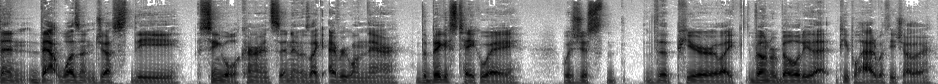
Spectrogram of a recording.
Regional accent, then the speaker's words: St. Louis, Missouri, United States; I'm from Saint Louis, Missouri

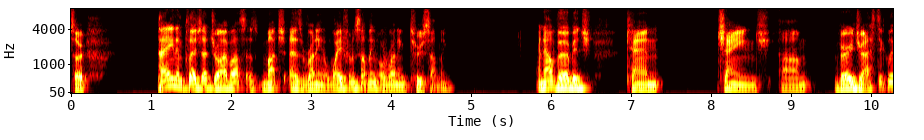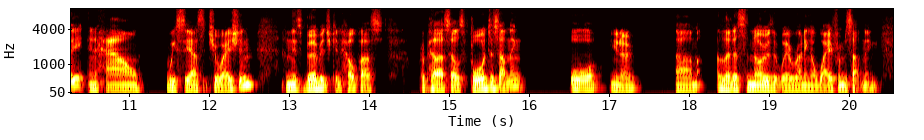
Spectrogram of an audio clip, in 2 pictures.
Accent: Australia; I'm from Australia, so it's a very common thing for us to go hang out at the pub most of the weekend

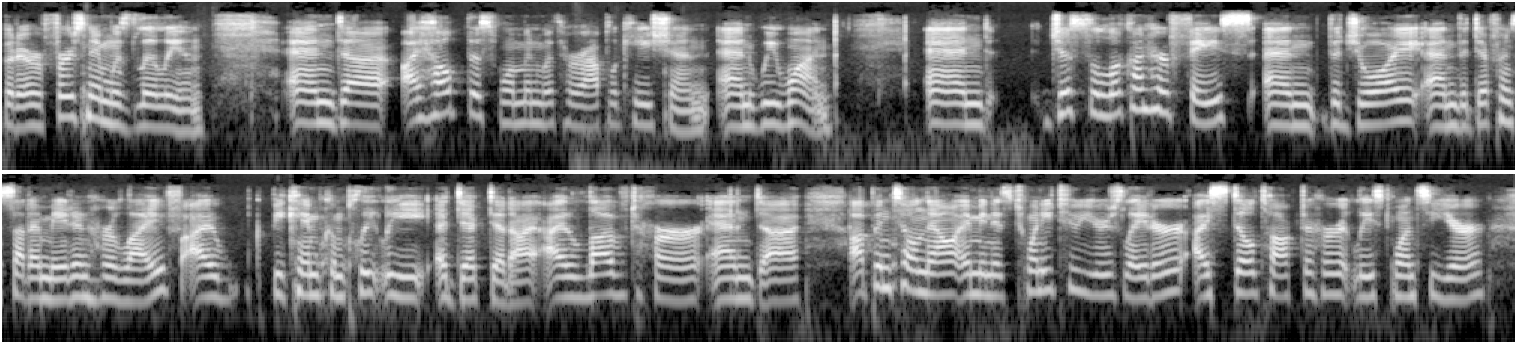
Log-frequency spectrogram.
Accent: Canada; I'm a Canadian

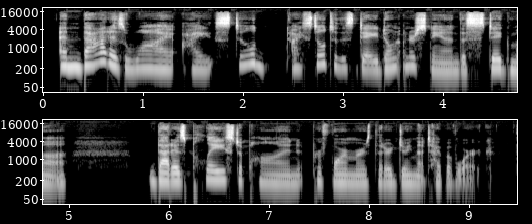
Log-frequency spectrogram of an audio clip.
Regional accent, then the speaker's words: Oklahoma, United States; moved away as an adult; also born or lived in New York City; Oklahoma, you know, small town, grew up on a farm

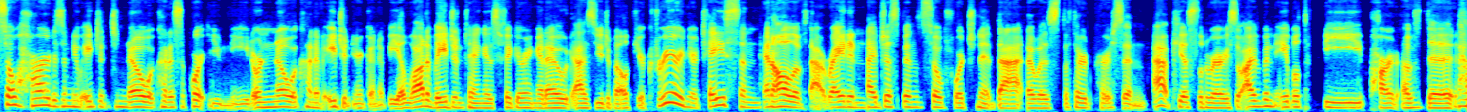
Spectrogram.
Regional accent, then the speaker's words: Canada; also born or lived in London, United Kingdom; I'm Canadian

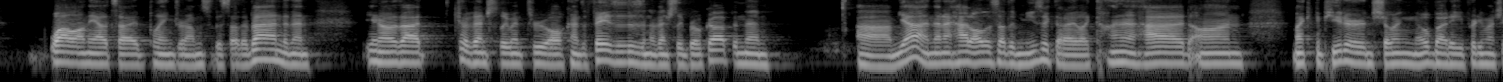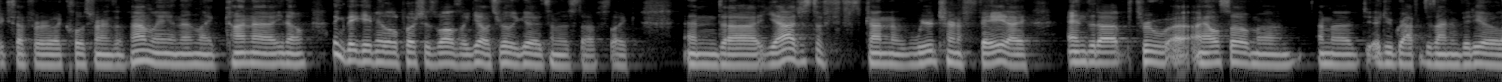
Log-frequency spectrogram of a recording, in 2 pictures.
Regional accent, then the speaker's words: Montreal, Quebec, Canada; also born or lived in Toronto, Canada; I played drums growing up, and then I moved here from Toronto to Montreal, and I was went to like high school here

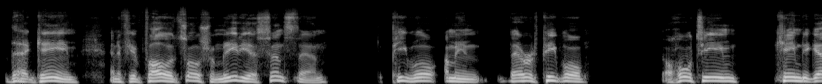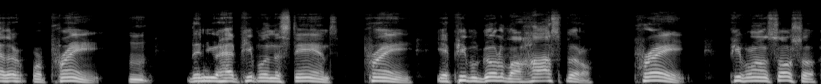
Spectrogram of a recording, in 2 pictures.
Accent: Louisiana, United States; I'm from Louisiana

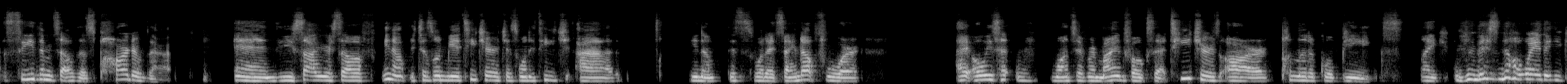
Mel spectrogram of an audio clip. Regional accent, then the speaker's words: New York City, New York, United States; I grew up in Washington Heights. I went to school in New York City public schools till high school.

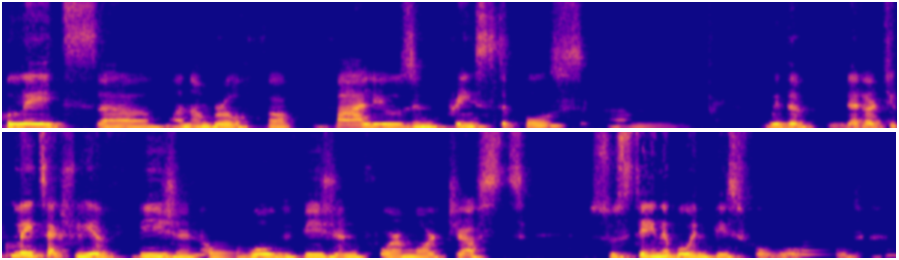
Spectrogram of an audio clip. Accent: Brasília, Federal District, Brazil; also born or lived in Europe; now in Costa Rica; I was born and raised in Brazil, in Brasilia, the capital, very early on I moved to Europe.

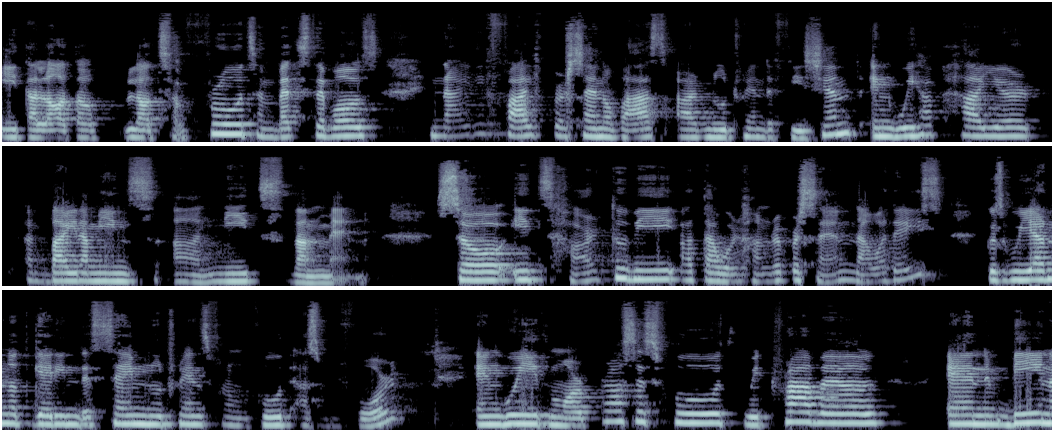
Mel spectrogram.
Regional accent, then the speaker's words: Spain; moved away as an adult; also born or lived in New York; now in Miami, United States; I'm originally from Spain

